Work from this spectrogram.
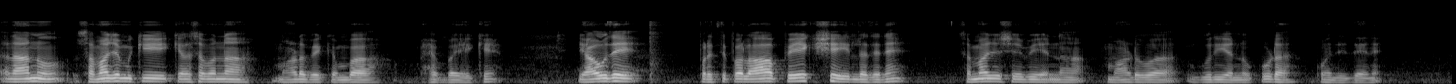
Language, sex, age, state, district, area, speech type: Kannada, male, 45-60, Karnataka, Davanagere, rural, spontaneous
